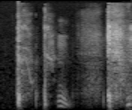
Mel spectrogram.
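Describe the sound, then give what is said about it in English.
A person coughs a few times in harsh, breathy bursts separated by short gaps, with rough throat-clearing sounds between them. “sorry, excuse me, the cough that wouldn't die.”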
